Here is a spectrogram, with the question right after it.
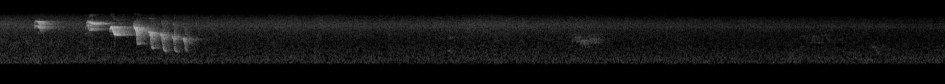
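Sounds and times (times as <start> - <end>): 
mouse-colored sunbird calling: 0.3 - 2.0.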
